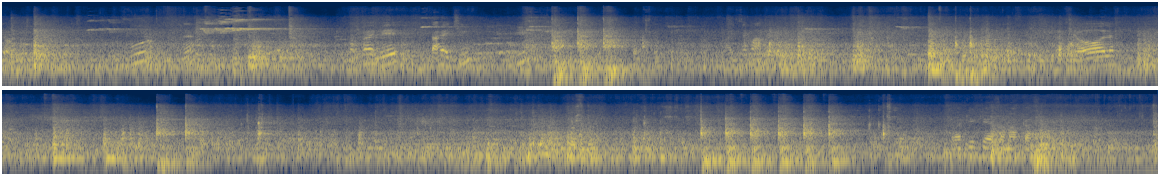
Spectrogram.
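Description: A hammer taps sharply on a metal frame.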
